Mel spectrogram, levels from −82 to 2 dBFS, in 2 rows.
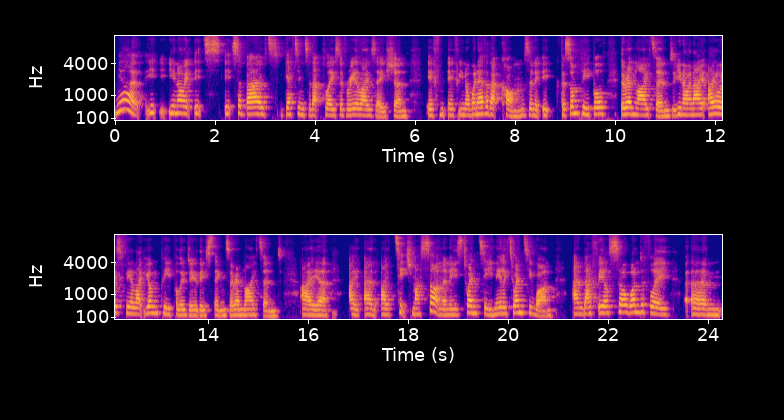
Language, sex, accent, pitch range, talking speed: English, female, British, 185-235 Hz, 160 wpm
